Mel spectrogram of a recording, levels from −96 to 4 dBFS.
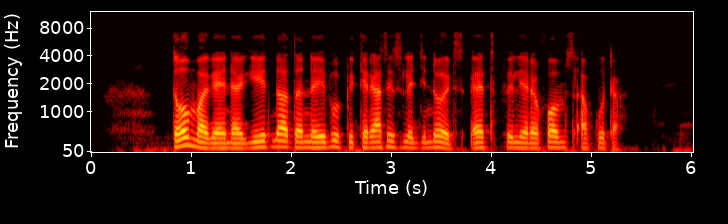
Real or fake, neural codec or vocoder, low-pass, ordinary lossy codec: fake; codec, 16 kHz, 4 kbps, FreqCodec, larger model; 7.2 kHz; none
